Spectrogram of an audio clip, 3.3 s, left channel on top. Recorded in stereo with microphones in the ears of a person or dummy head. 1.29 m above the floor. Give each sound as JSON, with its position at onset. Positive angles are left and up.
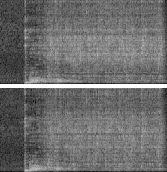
{"t": 0.5, "sound": "a toilet flushing", "side_deg": -45, "distance_m": 1.3}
